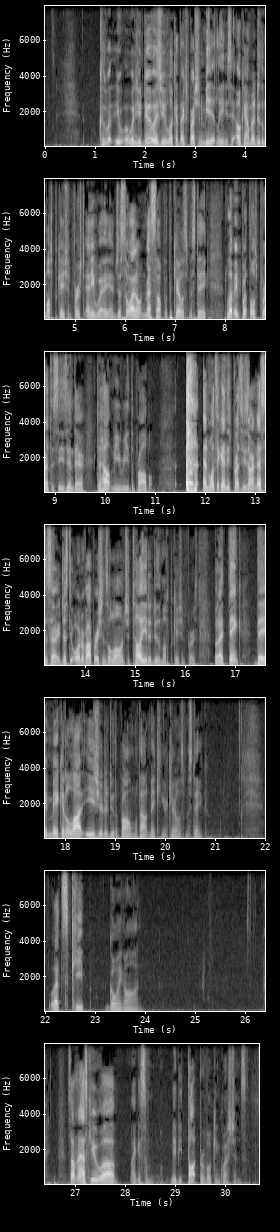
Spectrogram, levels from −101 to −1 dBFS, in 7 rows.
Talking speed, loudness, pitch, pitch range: 205 wpm, -23 LUFS, 115 Hz, 90-140 Hz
